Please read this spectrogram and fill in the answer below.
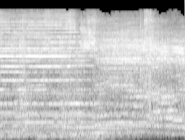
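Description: Live big band music with a held chord, and singing coming in about a second in.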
